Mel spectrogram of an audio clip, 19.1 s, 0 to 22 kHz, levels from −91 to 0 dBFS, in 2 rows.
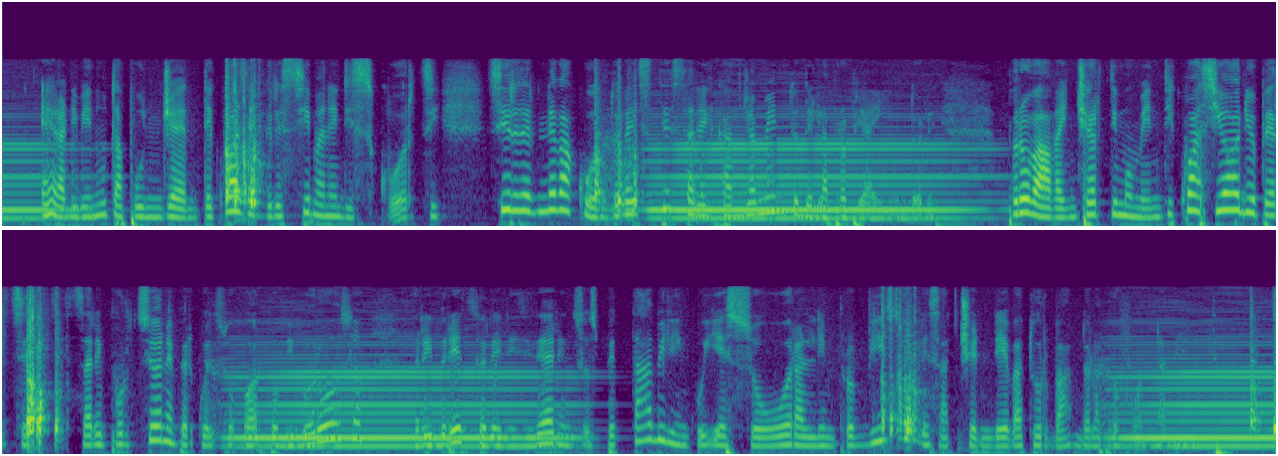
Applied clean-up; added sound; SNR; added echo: neural mask model RNNoise.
